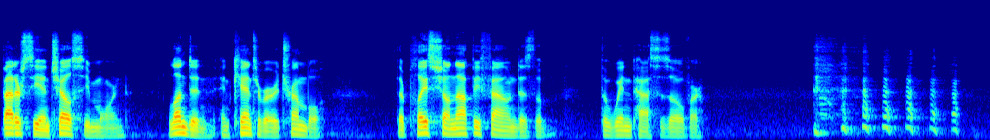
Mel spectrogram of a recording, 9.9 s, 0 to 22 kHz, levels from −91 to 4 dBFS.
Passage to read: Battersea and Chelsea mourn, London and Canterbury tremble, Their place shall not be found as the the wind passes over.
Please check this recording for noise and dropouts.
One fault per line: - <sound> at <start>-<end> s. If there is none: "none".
- laugh at 8.1-9.7 s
